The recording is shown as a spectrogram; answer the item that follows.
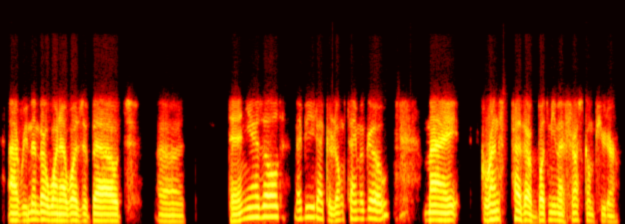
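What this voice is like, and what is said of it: French accent. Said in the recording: “the beginning was in France, I guess with my accent, it's no surprise.”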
